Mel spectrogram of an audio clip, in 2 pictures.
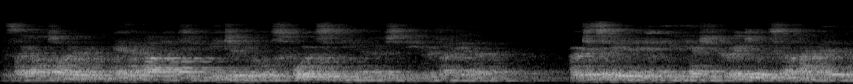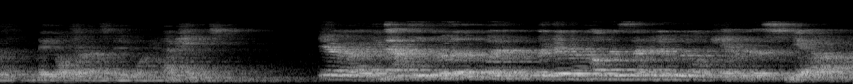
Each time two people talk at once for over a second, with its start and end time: none

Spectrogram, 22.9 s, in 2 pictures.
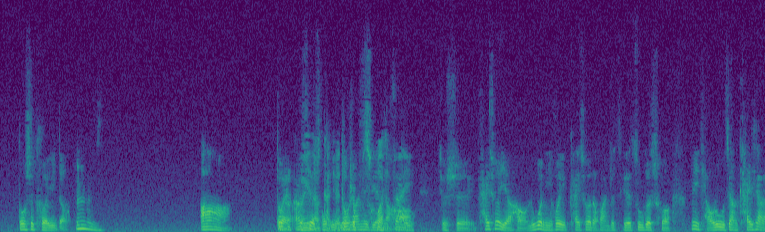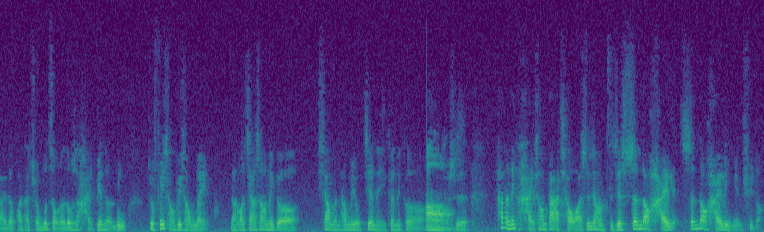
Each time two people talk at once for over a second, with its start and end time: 4.2-6.2

